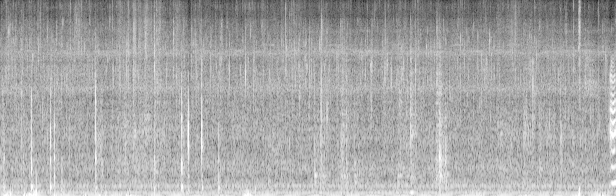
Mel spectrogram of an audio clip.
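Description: Cooked beans frying and being stirred in a pan for Mexican tacos, a steady close sizzle with scattered scraping and clattering stirs, no talking.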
